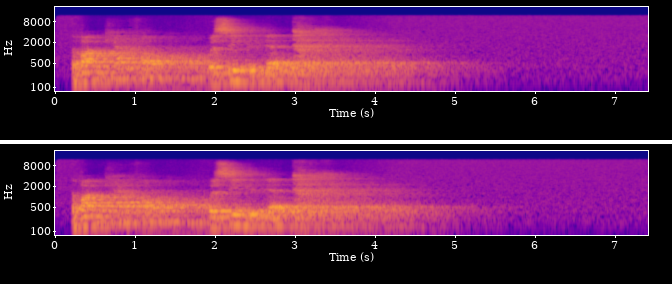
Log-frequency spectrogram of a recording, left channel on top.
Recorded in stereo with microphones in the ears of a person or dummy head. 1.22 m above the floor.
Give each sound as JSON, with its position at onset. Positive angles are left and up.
{"t": 0.2, "sound": "a man speaking", "side_deg": -10, "distance_m": 0.7}
{"t": 3.0, "sound": "whispering", "side_deg": 30, "distance_m": 0.8}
